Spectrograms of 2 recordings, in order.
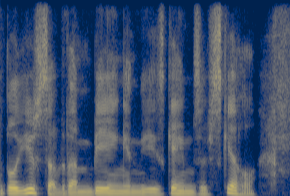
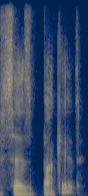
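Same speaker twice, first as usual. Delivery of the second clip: plain reading voice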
